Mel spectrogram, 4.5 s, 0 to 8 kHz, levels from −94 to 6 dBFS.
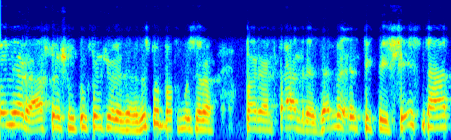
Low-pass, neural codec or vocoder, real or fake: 7.2 kHz; none; real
